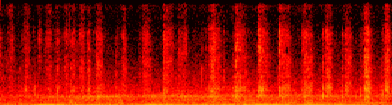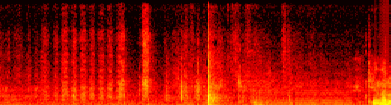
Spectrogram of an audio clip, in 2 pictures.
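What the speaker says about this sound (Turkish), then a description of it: "Şurayı zımparalayalım." Steady rubbing and scraping strokes of sandpaper worked over leather, continuing under a low hum with a few sharper knocks near the end.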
